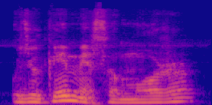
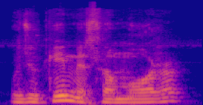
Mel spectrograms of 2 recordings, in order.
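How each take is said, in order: The two takes are said the same way.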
